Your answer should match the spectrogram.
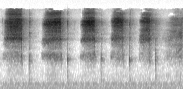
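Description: A person making rhythmic breathy, hissing mouth sounds, about two bursts a second.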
